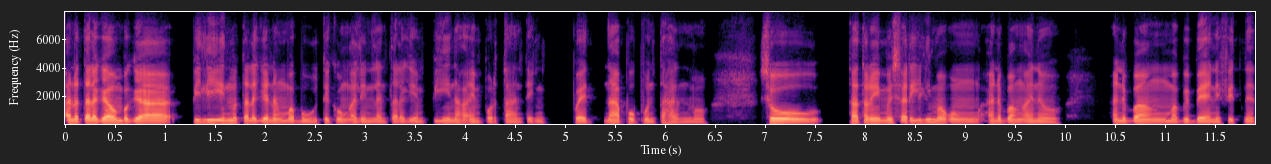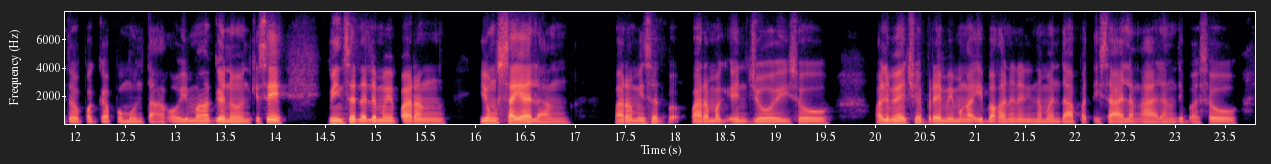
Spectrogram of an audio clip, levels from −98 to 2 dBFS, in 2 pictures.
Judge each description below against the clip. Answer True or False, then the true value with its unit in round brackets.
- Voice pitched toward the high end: False (125 Hz)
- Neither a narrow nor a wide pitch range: True (3.3 semitones)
